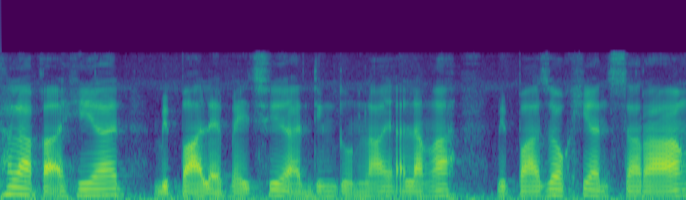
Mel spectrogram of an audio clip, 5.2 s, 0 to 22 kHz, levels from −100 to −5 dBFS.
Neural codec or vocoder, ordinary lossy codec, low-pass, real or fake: none; none; 7.2 kHz; real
